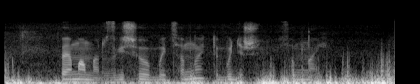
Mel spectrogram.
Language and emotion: Russian, neutral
